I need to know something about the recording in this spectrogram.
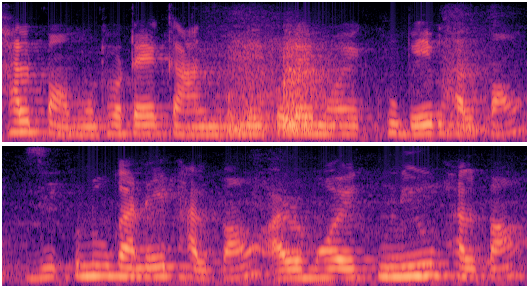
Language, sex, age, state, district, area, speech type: Assamese, female, 45-60, Assam, Dibrugarh, rural, spontaneous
